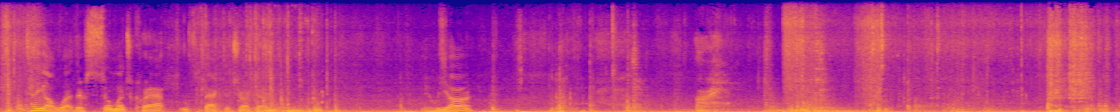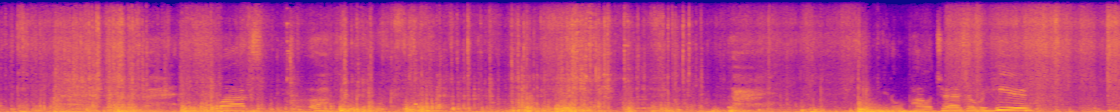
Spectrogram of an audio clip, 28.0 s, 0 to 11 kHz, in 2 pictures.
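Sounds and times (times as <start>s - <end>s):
knocks and clatter of trash: 0.0s - 0.8s, 2.3s - 5.2s, 6.1s - 8.5s, 9.4s - 28.0s
cardboard and plastic bags rustling: 0.0s - 5.2s, 9.8s - 28.0s.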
